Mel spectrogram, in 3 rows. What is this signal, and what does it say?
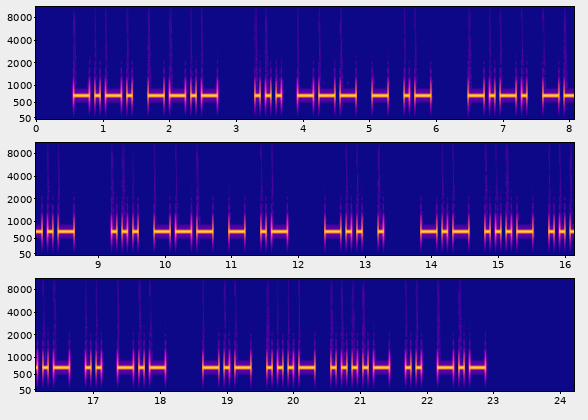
Morse code, heard as a keyed tone, about 15 wpm, 700 Hz. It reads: CQ SOTA CQ SOTA DE KV4IK KV4IK
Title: SOTA QSO Practice 15wpm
